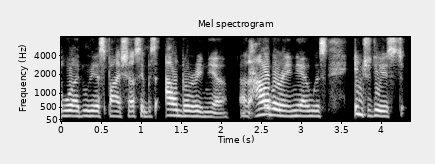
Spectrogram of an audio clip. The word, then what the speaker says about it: Albariño: I say British people, still say Albarino. And I'm like, look, it's got a tilde on the top. It's Albarino. It's much more fun to pronounce.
